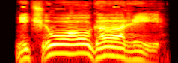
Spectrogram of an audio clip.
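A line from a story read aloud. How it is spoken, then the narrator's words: Roared. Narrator (Russian): взревел Хагрид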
